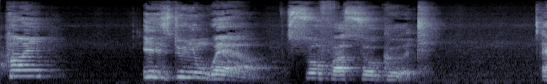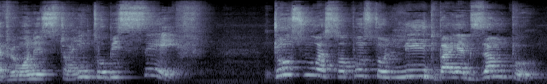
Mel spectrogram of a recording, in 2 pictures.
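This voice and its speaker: A man's voice: on the high side, a little mellow. A man hosting a morning political commentary broadcast, sarcastic, mocking and emphatic. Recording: roomy echo, distant from the mic.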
